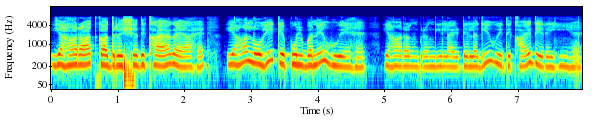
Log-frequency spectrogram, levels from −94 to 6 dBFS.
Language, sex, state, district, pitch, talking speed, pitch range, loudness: Hindi, female, Bihar, Madhepura, 215 Hz, 175 wpm, 200-235 Hz, -16 LUFS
